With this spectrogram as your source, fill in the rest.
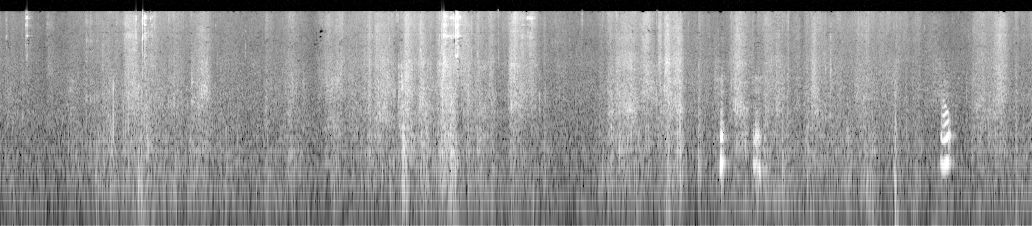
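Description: Two dogs growl playfully as they wrestle.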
